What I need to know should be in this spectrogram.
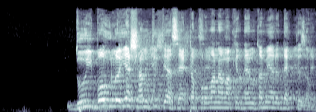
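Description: A man speaks forcefully into a microphone, his voice amplified and ringing.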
